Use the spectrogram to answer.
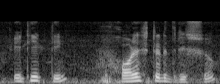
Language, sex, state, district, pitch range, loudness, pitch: Bengali, male, West Bengal, Cooch Behar, 130-160 Hz, -18 LUFS, 140 Hz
